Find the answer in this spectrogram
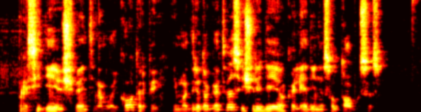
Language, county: Lithuanian, Vilnius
